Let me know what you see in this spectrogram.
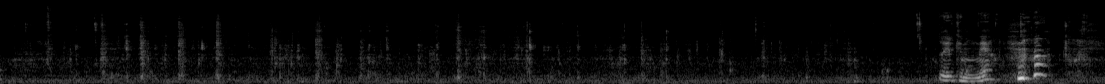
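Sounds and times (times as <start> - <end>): person chewing food: 0.0 - 9.4.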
